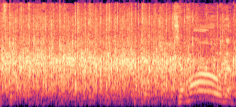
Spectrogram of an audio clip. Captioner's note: some Applause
